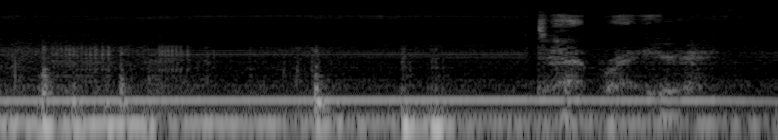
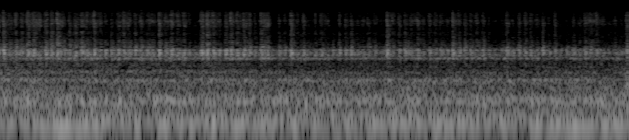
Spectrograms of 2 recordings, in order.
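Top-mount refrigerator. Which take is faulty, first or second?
second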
